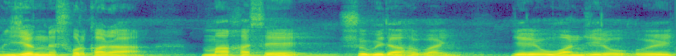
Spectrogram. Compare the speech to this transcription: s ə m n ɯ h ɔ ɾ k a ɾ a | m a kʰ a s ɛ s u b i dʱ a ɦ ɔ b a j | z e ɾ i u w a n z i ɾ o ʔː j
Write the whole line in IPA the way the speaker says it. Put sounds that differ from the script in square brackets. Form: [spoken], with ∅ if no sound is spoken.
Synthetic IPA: [z] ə [ŋ] n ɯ [s] ɔ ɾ k a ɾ a | m a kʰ a s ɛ s u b i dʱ a ɦ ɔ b a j | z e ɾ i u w a n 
